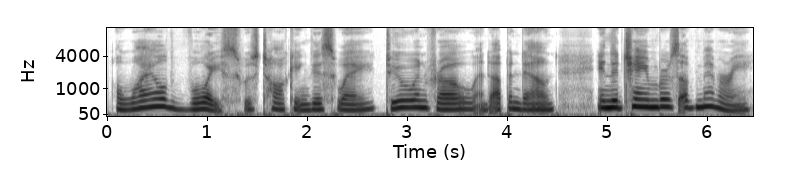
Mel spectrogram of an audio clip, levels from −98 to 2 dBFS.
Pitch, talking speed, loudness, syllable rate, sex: 200 Hz, 175 wpm, -17 LUFS, 4.2 syllables/s, female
